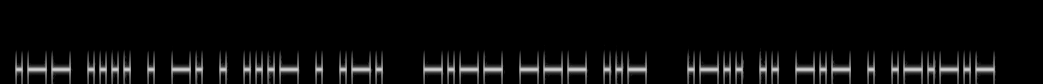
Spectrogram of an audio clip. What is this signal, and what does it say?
Morse code, heard as a keyed tone, about 20 wpm, 700 Hz. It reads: WHENEVER YOU LIKE.
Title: Sentences from Top 1400 Words 20wpm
